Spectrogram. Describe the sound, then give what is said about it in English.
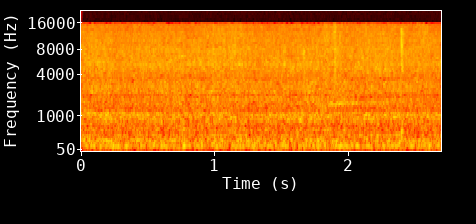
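A car engine runs steadily, giving a continuous broad rumble with a hissy noise layer that lasts the whole stretch, with no talking over it. “Because you have the engine running.”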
